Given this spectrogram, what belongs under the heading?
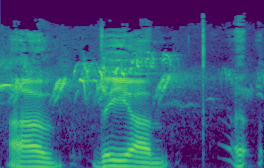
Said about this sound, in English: Boy, we got loud birds in here today.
